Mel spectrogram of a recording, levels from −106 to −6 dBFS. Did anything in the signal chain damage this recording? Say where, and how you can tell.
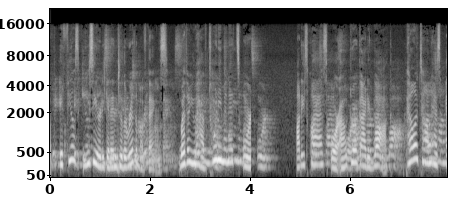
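Yes. In the call-processing stage there is echo with no canceller. The far end is playing the call over a loudspeaker, its microphone picks that up, and nothing removes it before it returns. Across the whole clip every phrase is followed, about 300 ms later, by a copy about 9 dB quieter that sounds thinner. The delay is the network round trip.

There is also an audio dropout to a faint residue from 4.00 to 4.93 s, losing about 0.92 s of sound. The signal cuts off abruptly mid-flow and returns just as suddenly, with no fade at either edge. The gap is not silent. It holds steady hiss about 40 dB below the normal level, so the path after the break stayed live. That points to a break early in the chain, likely in the analogue wiring ahead of a still-live input, rather than a network interruption.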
